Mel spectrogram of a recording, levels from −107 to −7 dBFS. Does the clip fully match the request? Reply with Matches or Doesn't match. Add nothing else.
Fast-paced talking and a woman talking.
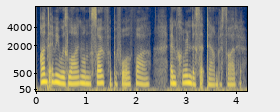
Matches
